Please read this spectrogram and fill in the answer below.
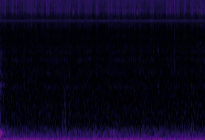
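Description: Quiet room tone: a faint steady hiss with a low hum underneath, and no distinct sounds.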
